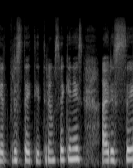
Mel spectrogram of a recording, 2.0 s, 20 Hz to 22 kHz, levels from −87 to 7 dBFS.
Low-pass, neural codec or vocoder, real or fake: 14.4 kHz; none; real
